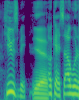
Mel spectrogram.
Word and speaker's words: Huseby: How do you pronounce the last name? How do you say it correctly? Huseby.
